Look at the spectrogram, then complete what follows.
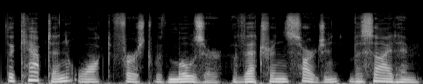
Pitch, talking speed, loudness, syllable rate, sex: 120 Hz, 155 wpm, -18 LUFS, 4.7 syllables/s, male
